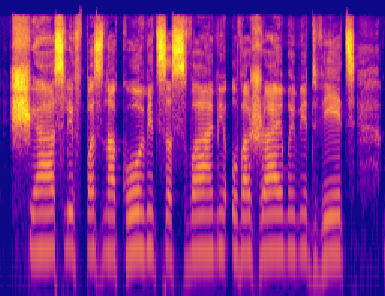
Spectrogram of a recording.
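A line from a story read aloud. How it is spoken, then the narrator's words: Deep bass voice. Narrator (Russian): басил он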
